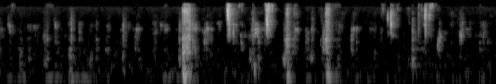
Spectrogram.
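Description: Chewing and crunching a mouthful of pepper shrimp fried rice, a series of sharp wet clicks and crunches, the loudest about three seconds in, with a metal fork scraping rice in a foam takeout container.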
